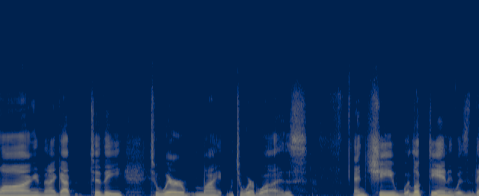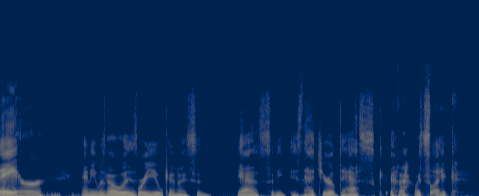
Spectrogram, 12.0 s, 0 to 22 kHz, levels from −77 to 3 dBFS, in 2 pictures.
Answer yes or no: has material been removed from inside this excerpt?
yes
